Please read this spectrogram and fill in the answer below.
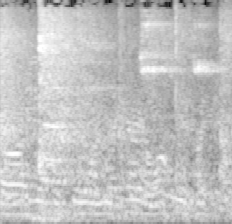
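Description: Two sharp knocks of a squash ball within the first half second, over spectators' chatter, with a brief high squeak near the end.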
